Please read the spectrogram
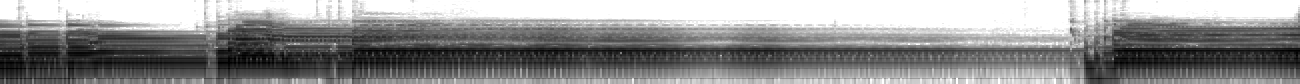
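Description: Electric guitar played through a Crucial Audio Tone-Nugget vacuum-tube booster pedal into a small Yamaha solid-state practice amp: a few quick picked notes, then a chord left ringing and slowly fading, and a new chord strummed about five seconds in. The pedal is engaged and boosting, with plenty of volume.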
